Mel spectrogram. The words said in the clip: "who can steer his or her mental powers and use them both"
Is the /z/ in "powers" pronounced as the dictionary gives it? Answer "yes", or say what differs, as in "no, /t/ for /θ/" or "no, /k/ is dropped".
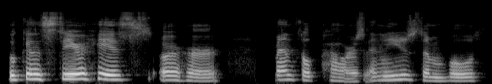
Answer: yes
